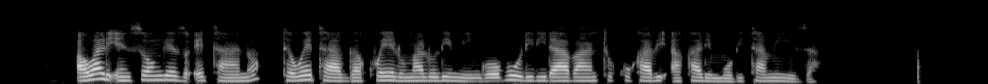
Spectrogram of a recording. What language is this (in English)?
Ganda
